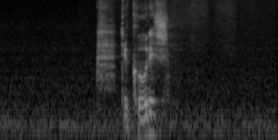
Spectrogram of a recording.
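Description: A man answers briefly in a low voice.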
